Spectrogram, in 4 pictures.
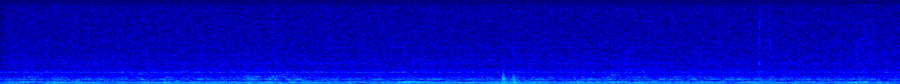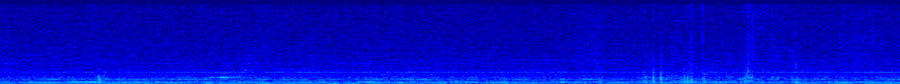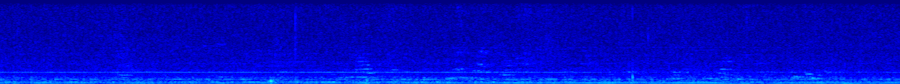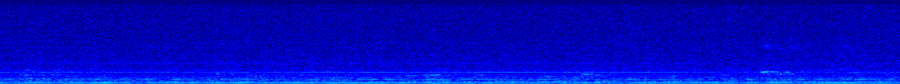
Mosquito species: no mosquito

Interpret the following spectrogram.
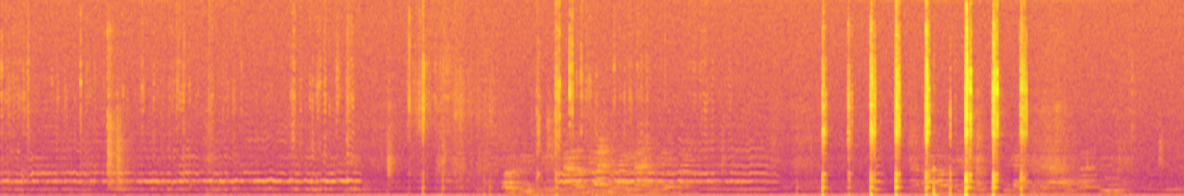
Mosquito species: Anopheles squamosus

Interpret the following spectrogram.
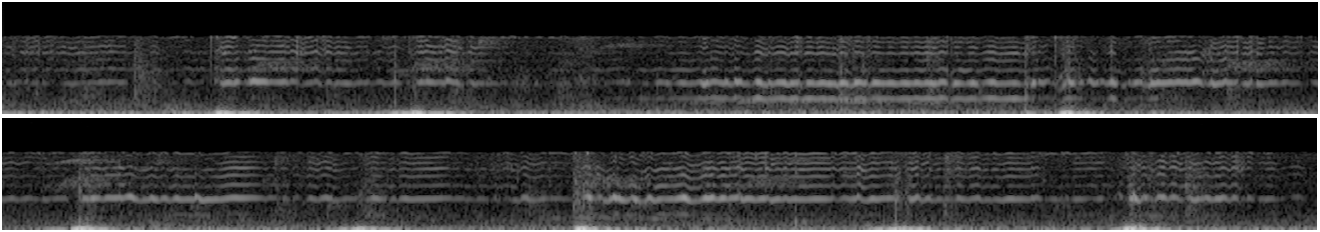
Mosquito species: mosquito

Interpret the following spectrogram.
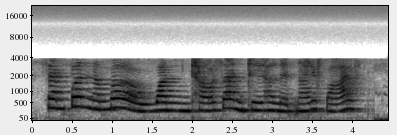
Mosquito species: no mosquito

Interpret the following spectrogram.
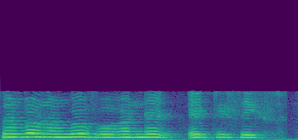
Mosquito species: no mosquito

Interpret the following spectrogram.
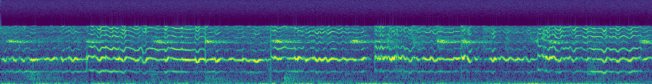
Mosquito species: mosquito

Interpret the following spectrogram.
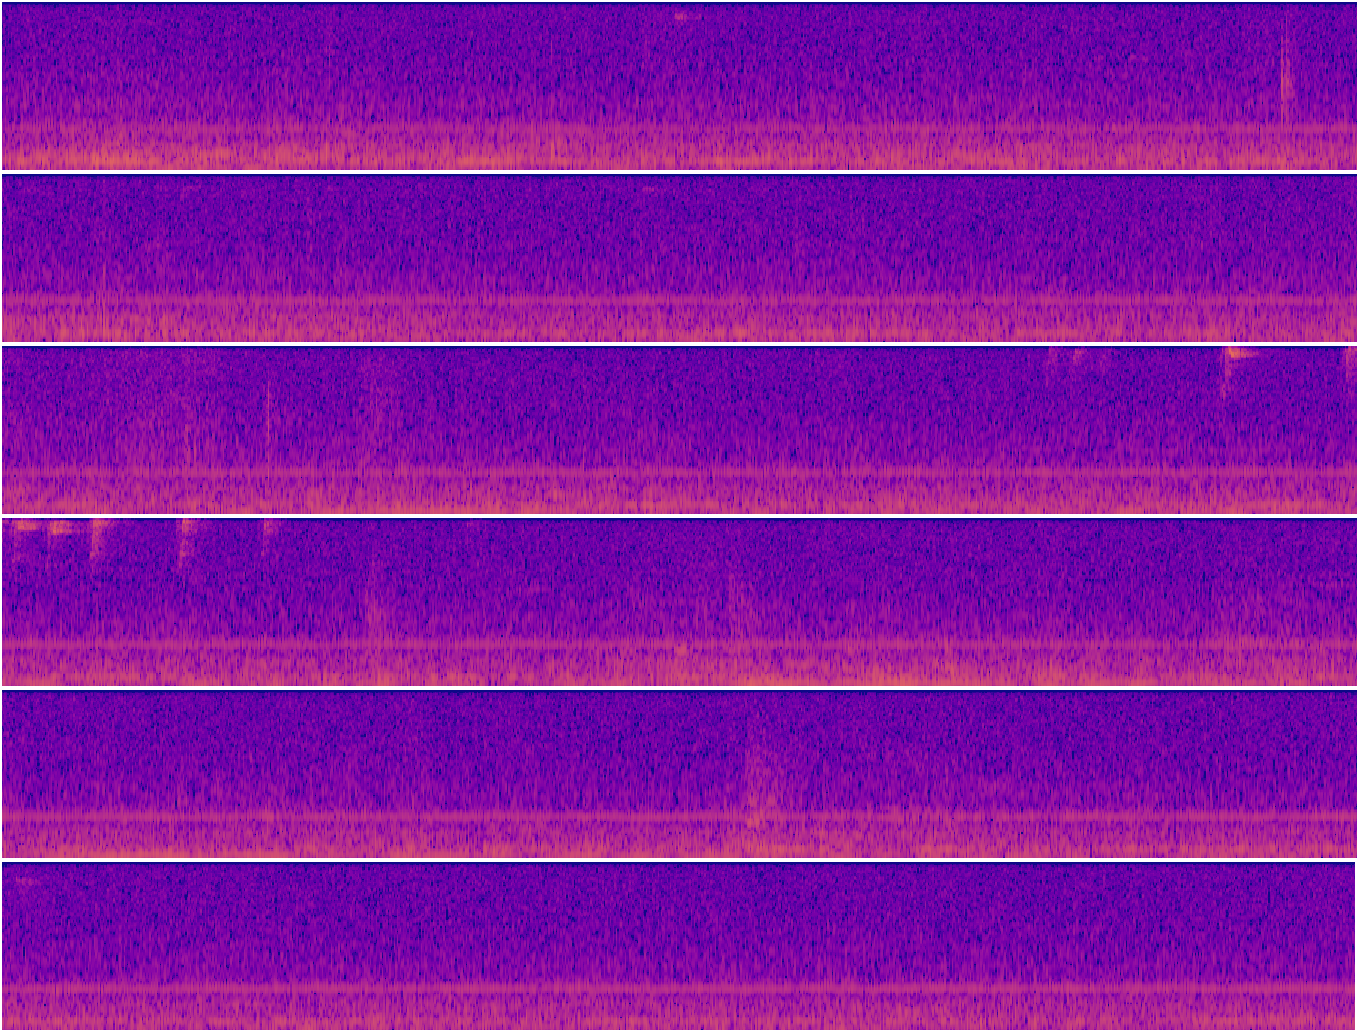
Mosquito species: no mosquito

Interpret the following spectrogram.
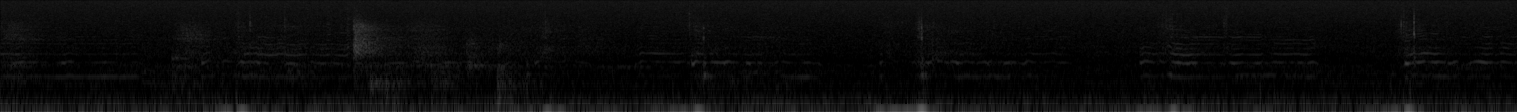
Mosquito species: Aedes aegypti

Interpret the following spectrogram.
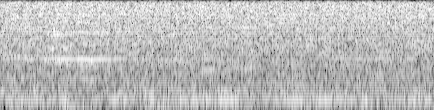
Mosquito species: Anopheles gambiae s.s.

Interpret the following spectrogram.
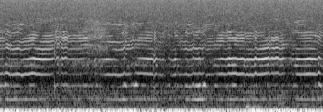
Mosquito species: Culex quinquefasciatus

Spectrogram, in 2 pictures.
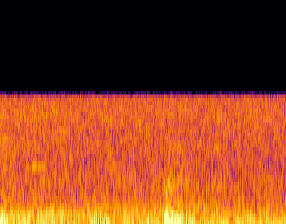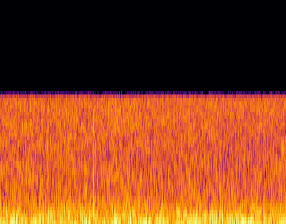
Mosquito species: Anopheles gambiae s.s.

